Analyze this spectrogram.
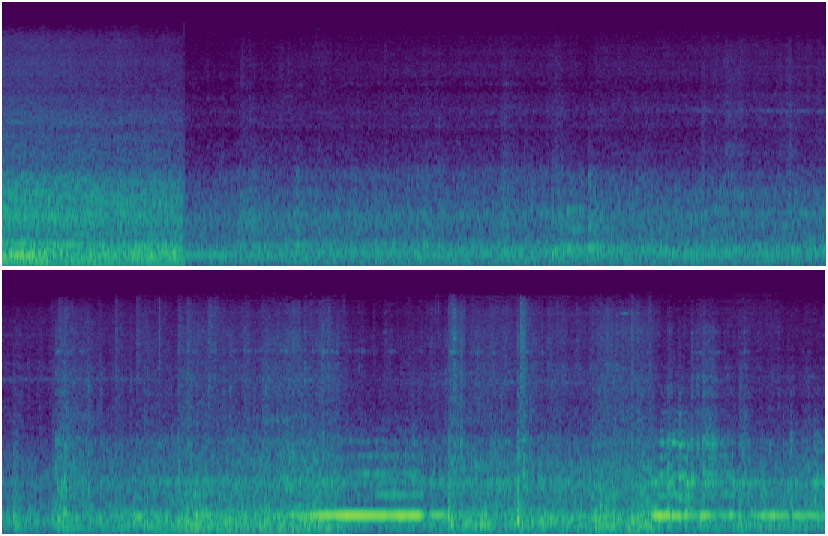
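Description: A double-decker bus engine pulls away for the first couple of seconds, then a heritage electric tram runs along street track and round a curve, its wheels knocking over rail joints. A steady drawn-out tone sounds for about a second and a half two-thirds of the way through, and again near the end.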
